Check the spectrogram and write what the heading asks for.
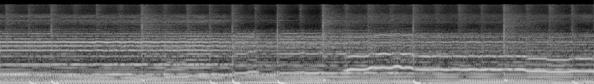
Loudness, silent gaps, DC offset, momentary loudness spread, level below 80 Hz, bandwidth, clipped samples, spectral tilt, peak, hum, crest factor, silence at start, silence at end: -14 LUFS; none; under 0.1%; 3 LU; -22 dBFS; 18 kHz; under 0.1%; -4.5 dB/octave; -2 dBFS; none; 12 dB; 0 s; 0 s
